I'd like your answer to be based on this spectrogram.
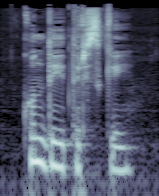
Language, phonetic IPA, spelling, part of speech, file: Ukrainian, [kɔnˈdɪtersʲkei̯], кондитерський, adjective, Uk-кондитерський.ogg
- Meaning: confectionery (attributive), confectioner's, confectionary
